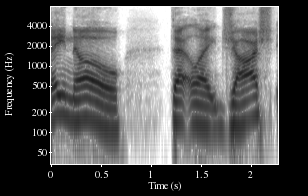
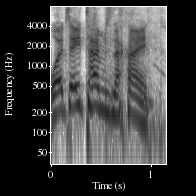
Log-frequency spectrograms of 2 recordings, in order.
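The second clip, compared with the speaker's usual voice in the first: abrupt, high, pitched-up shouted yell; 8 semitones higher than usual. Retelling a housemate's taunt, imitating someone yelling. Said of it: "Devin just starts yelling".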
